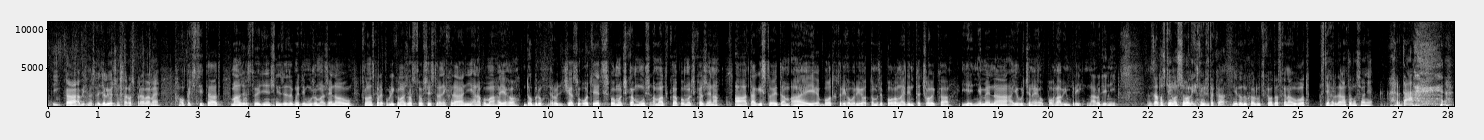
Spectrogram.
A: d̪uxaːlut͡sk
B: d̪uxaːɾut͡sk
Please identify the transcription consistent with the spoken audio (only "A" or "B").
A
